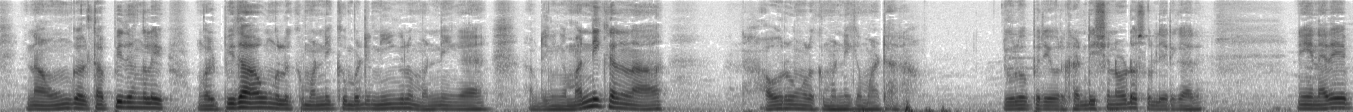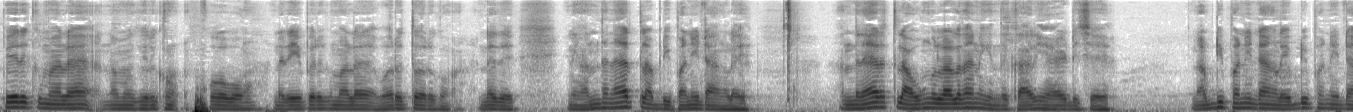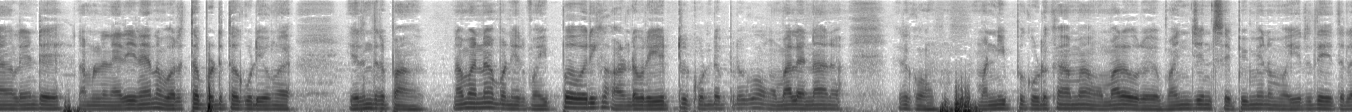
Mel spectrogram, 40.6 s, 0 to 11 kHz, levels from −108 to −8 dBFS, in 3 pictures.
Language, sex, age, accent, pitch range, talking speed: Tamil, male, 20-39, native, 100-115 Hz, 115 wpm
